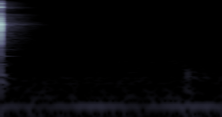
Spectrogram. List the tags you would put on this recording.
Sound effects > Objects / House appliances
industrial
oneshot
metal
foley
fx
percussion
clunk
perc
object

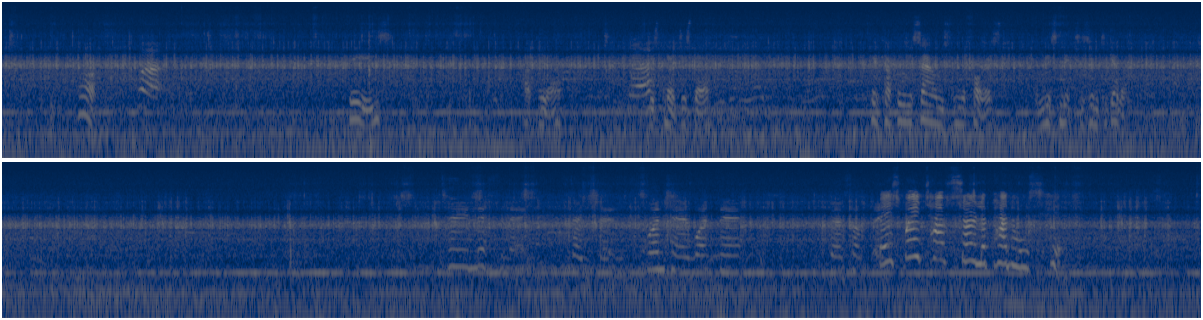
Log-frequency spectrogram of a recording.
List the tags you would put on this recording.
Soundscapes > Nature
sound-installation
raspberry-pi
natural-soundscape
Dendrophone
soundscape
field-recording
weather-data
alice-holt-forest
phenological-recording
artistic-intervention
modified-soundscape
data-to-sound
nature

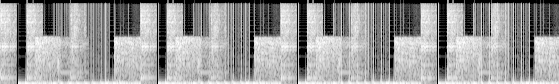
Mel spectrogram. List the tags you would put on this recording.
Instrument samples > Percussion
Dark
Ambient
Drum
Loop
Weird
Alien
Packs
Samples
Industrial
Underground
Soundtrack
Loopable

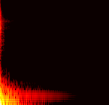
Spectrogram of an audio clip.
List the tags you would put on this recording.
Instrument samples > Percussion
drumkit
drums
kick
kickdrum
sample
trigger

